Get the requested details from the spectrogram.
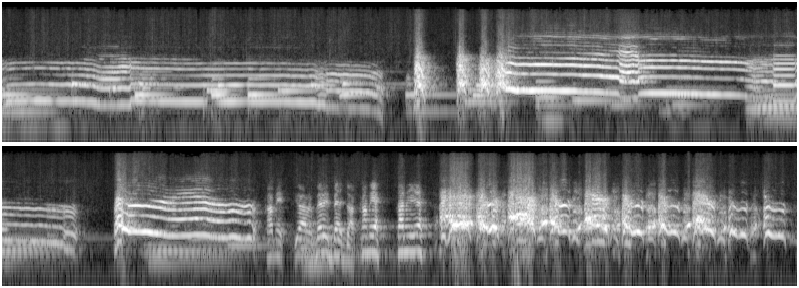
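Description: A dog howls loudly in a series of long, wavering, drawn-out notes separated by brief pauses, ending with a burst of shorter, rougher yelps and whines.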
